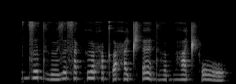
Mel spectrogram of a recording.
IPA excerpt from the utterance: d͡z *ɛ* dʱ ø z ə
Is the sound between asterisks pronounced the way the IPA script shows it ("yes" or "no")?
no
